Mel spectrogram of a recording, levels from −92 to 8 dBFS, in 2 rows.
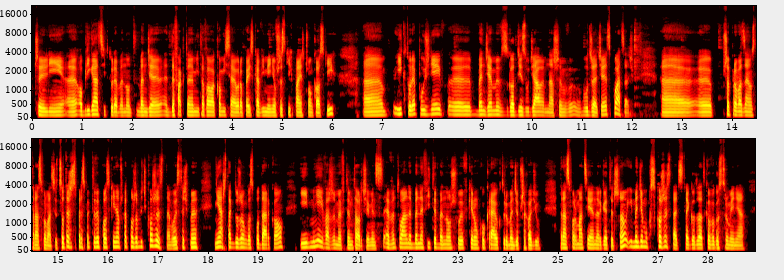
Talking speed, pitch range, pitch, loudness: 150 wpm, 120-150 Hz, 125 Hz, -21 LUFS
